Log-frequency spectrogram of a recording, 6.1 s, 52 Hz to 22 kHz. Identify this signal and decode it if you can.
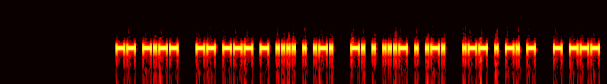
Morse code, heard as a keyed tone, about 43 wpm, 700 Hz. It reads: MY MOTHER NEVER WENT TO
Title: Sentences from Top 1000 Words - Review Part 1 - 45wpm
